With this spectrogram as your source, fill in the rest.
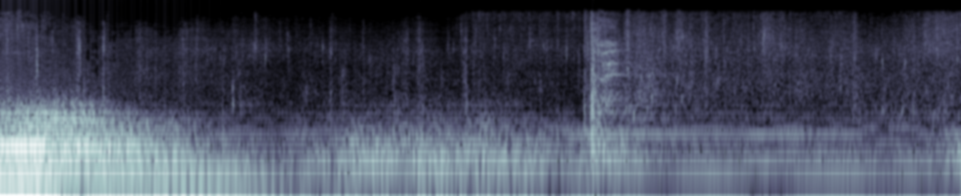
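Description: Footsteps crunch on rubble.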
